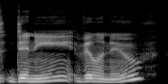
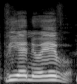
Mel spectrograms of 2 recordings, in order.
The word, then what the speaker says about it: Villeneuve: I think it's Denis Villeneuve. But yeah, you and I, for some reason, keep pronouncing it more and more Spanish every time we say it.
